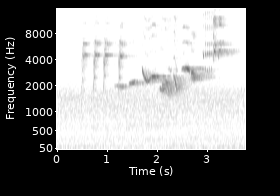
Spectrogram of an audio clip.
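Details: Common blackbird singing: several sharp high clicking notes lead into a rich, rising and falling fluted warble, ending in thin squeaky twitters.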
